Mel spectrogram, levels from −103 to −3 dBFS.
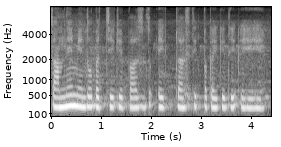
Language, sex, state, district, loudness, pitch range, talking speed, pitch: Hindi, female, Arunachal Pradesh, Papum Pare, -13 LUFS, 220-235 Hz, 175 wpm, 225 Hz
